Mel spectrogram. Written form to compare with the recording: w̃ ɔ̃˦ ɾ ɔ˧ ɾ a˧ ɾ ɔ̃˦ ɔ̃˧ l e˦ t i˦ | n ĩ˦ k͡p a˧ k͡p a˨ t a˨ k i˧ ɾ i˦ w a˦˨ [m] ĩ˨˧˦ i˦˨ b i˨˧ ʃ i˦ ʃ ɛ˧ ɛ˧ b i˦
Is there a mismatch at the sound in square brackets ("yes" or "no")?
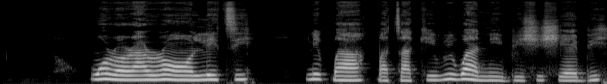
yes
